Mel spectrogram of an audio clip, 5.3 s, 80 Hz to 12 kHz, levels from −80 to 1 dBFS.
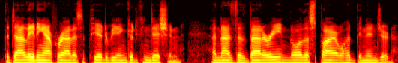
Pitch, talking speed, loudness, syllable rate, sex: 125 Hz, 215 wpm, -18 LUFS, 7.1 syllables/s, male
